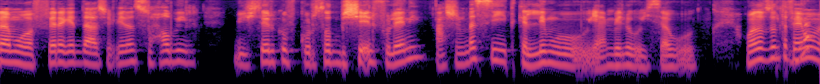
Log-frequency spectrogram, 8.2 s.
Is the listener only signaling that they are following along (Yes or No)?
Yes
